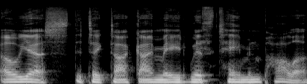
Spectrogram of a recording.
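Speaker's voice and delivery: acted, slow, bone-dry deadpan delivery. Imitating a driver's reply about the TikTok he made: imitating Oscar Piastri's dry delivery. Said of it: "His dry delivery is what sells it".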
